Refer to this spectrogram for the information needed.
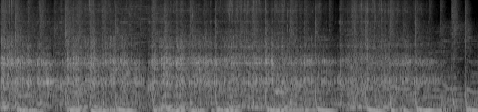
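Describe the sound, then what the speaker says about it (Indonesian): A food processor whirring steadily as it blends cashew cream with lemon, with a continuous motor drone and rhythmic churning pulses, close and fairly loud, alone without voices. "Kalau ini sudah masuk semua, maka kita bisa nyalakan food processornya"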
